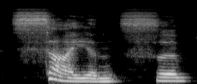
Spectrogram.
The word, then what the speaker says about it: science: science which is again SC I but it's pronounced differently science and scientific scientists are all the combinations science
